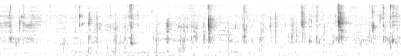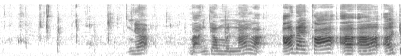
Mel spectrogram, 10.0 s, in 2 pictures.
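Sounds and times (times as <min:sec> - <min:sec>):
faint chewing: 0:00.0 - 0:07.4.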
